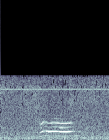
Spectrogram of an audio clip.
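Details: Domestic cat lying in the sunshine, crying for pats: one short, level, clear meow lasting about half a second, over a faint steady background hum.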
